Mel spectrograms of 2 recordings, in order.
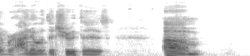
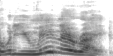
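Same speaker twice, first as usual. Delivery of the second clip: higher and louder, defensive pushback; retold defensive outburst, raised voice; 9 semitones higher, 10 dB louder than usual. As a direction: push back hard, stung and defensive. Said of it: "I'm get defensive and shit".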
